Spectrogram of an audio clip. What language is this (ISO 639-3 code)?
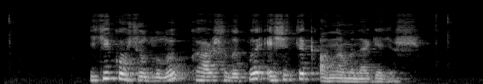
tur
